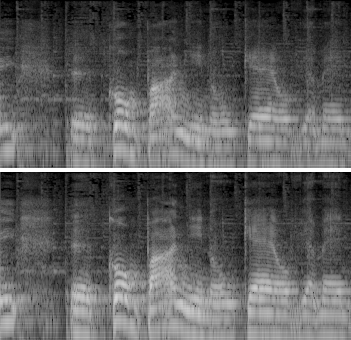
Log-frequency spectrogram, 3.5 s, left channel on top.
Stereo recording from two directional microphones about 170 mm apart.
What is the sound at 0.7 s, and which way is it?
Speech, 25° right (ahead or behind).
